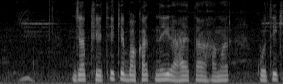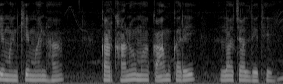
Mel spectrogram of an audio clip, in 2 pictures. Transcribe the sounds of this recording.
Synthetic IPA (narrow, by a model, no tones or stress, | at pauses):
d͡ʒəb̚kʰeːt̪ikebəkʰət̪nɐɦĩɾəɦet̪əɦəməɾ | koːt̪ikemənkʰemənɦə̃ | kaːɾkʰaːnõmẽkaːmkəɾe | lət͡ʃəld̪eːt̪ʰeː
